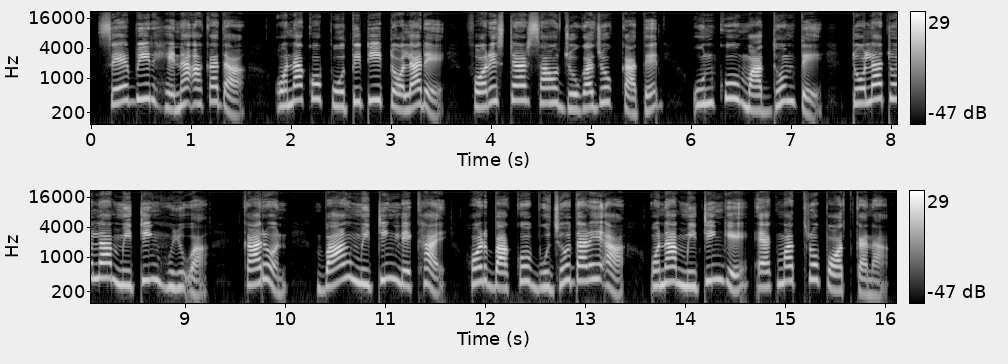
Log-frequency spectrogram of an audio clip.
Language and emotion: Santali, neutral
